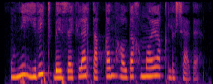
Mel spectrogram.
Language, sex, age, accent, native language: Uzbek, female, 12-17, Farg'ona, Uzbek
